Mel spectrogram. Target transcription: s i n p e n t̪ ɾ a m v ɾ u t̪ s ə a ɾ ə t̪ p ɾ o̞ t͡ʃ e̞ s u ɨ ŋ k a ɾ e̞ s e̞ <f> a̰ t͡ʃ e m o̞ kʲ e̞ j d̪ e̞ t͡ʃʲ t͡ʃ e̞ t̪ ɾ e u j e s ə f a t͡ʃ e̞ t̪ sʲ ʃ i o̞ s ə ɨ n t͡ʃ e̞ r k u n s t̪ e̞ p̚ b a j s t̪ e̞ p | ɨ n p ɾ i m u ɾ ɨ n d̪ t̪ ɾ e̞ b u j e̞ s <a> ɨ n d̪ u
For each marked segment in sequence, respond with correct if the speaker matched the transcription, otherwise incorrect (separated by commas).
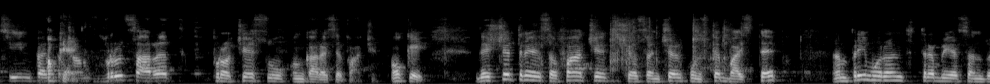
correct, incorrect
